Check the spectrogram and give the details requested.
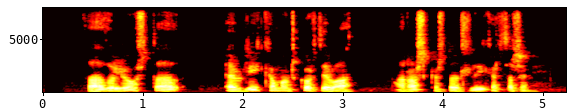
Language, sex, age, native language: Icelandic, male, 30-39, Icelandic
